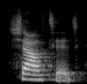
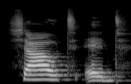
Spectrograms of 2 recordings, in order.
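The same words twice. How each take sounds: First: The ending is said as a short 'id'. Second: The ending is said as a full 'ed'. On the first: The speaker calls it right. "makes an I D sound" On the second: The speaker calls it wrong. "E D word endings sound like this"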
